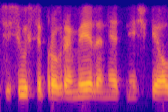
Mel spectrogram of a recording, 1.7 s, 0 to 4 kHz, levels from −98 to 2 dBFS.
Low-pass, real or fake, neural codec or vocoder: 3.6 kHz; real; none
